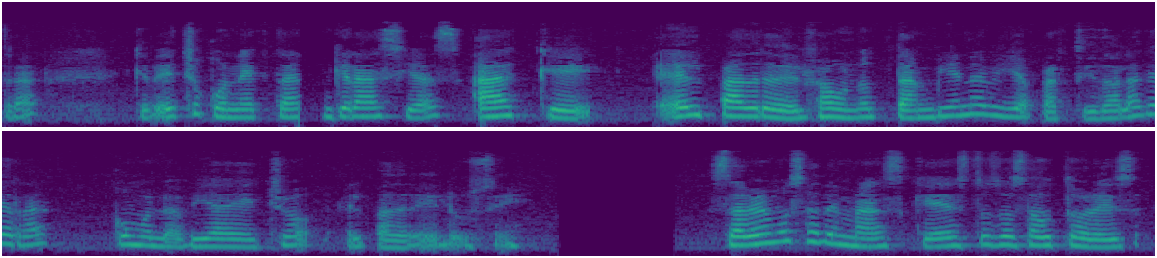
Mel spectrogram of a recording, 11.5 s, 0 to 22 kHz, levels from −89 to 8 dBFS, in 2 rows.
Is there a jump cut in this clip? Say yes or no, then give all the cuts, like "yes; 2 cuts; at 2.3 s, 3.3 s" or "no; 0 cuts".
no; 0 cuts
